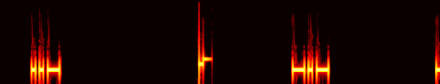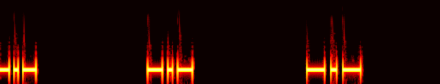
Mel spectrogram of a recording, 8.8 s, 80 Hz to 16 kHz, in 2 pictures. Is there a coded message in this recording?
Yes: Morse code from 0.3 to 8.0 s, heard as a keyed tone, about 27 wpm, spaced as for 7 wpm, 700 Hz. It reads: U KKKK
